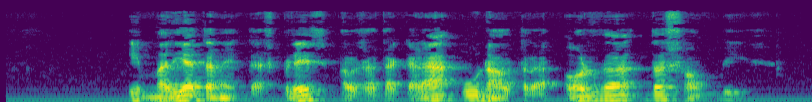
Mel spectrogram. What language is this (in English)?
Catalan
